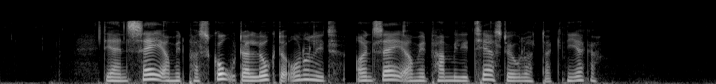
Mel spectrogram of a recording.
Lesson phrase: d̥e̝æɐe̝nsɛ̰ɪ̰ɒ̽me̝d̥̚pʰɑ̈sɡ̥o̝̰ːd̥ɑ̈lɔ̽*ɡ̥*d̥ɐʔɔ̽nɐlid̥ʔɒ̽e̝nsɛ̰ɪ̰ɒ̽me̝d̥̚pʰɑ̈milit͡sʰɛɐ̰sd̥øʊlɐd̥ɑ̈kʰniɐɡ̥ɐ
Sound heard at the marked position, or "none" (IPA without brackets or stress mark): ɡ̥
